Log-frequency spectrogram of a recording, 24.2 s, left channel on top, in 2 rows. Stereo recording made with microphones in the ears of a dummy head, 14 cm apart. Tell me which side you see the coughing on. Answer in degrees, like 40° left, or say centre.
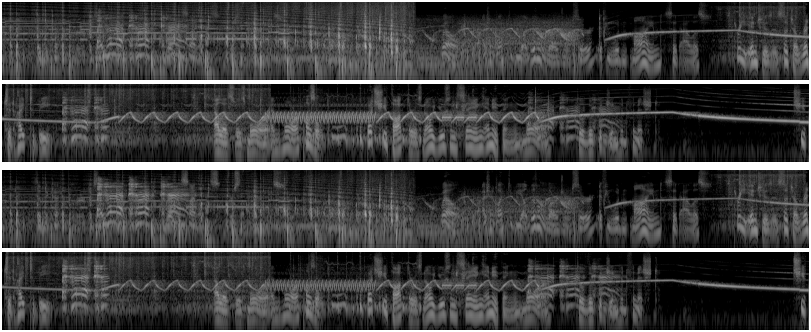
60° right.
